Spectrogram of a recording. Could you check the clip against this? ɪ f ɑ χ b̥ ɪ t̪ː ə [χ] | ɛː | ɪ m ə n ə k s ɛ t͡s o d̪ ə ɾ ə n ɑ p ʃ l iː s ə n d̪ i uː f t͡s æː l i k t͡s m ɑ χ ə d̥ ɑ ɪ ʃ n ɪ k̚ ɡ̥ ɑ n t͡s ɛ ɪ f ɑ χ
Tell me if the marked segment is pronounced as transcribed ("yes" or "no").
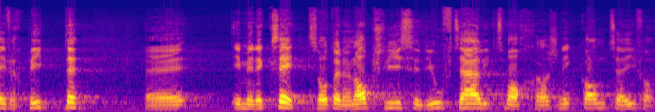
no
